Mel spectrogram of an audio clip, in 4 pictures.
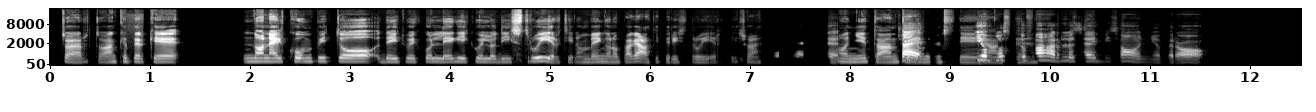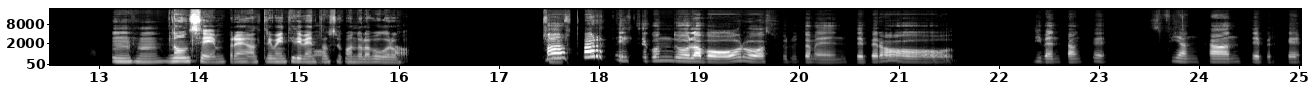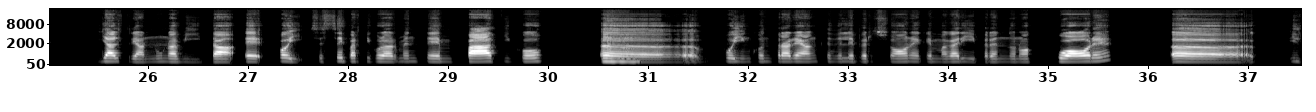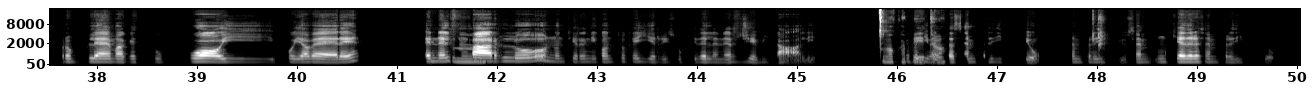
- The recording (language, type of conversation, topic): Italian, podcast, Qual è il tuo approccio per dire di no senza creare conflitto?
- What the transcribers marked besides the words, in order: static; distorted speech; tapping; unintelligible speech; lip smack; other noise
